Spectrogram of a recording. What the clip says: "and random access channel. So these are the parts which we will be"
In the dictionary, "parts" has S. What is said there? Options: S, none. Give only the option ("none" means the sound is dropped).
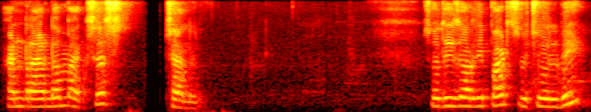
S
